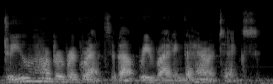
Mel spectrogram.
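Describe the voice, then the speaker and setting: An actor playing a calm, logical machine intelligence in a video game, speaking in formal, detached phrases as a collective. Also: male voice, on the low side, fairly quick, noisy background.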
